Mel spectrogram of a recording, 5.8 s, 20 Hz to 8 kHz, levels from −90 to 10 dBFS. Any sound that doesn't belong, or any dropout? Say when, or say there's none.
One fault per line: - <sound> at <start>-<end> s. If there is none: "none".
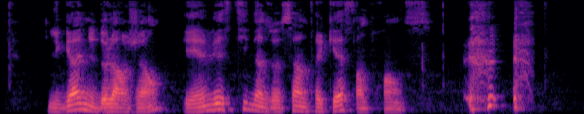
- cough at 4.6-5.4 s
